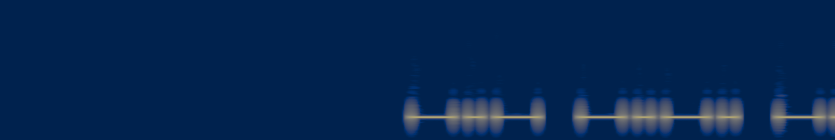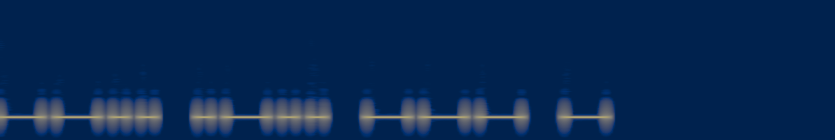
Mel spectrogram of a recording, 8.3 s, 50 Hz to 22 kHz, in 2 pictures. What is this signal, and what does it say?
Morse code, heard as a keyed tone, about 17 wpm, 700 Hz. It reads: KC8LOT
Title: USA Call Signs - 6 Characters - Repeated 2x - 17wpm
